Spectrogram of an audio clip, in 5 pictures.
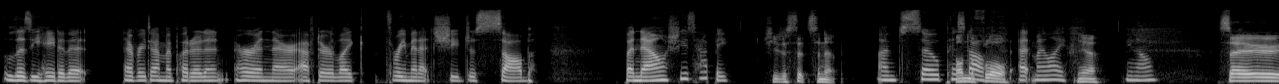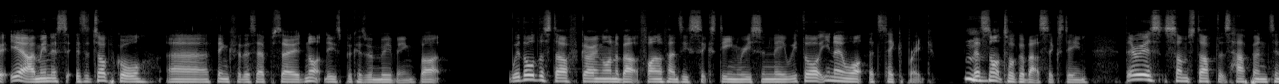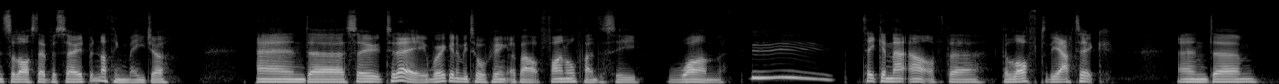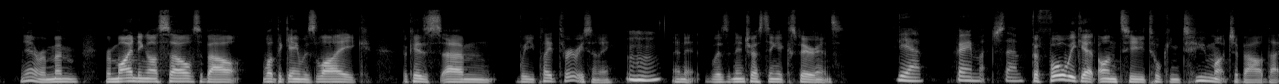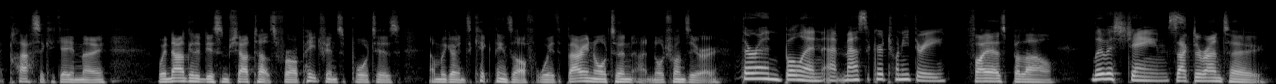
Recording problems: none

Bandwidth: 13.5 kHz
